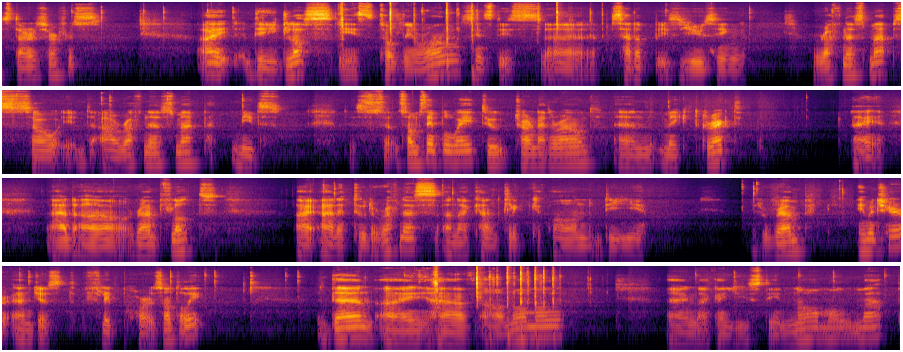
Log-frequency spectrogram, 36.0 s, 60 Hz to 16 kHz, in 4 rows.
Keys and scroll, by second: 4.0-5.3 typing, 31.7-33.1 typing.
